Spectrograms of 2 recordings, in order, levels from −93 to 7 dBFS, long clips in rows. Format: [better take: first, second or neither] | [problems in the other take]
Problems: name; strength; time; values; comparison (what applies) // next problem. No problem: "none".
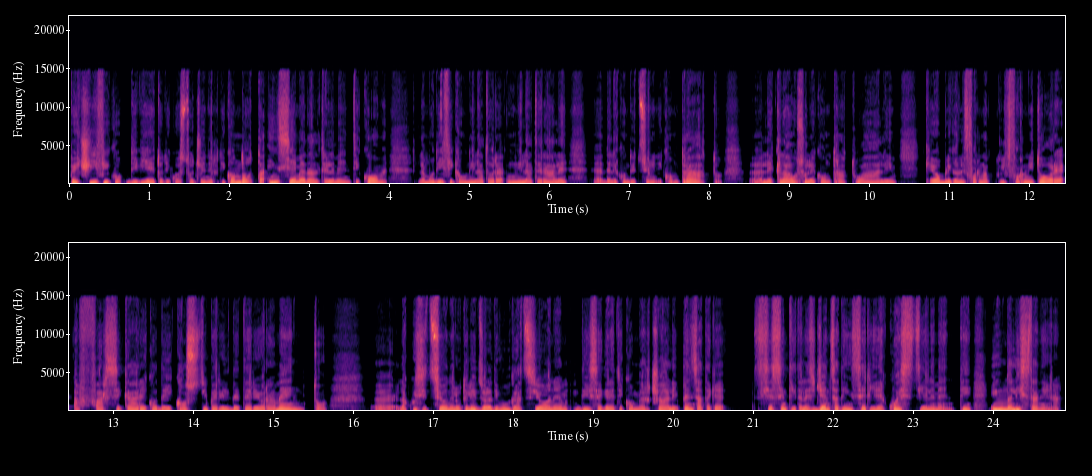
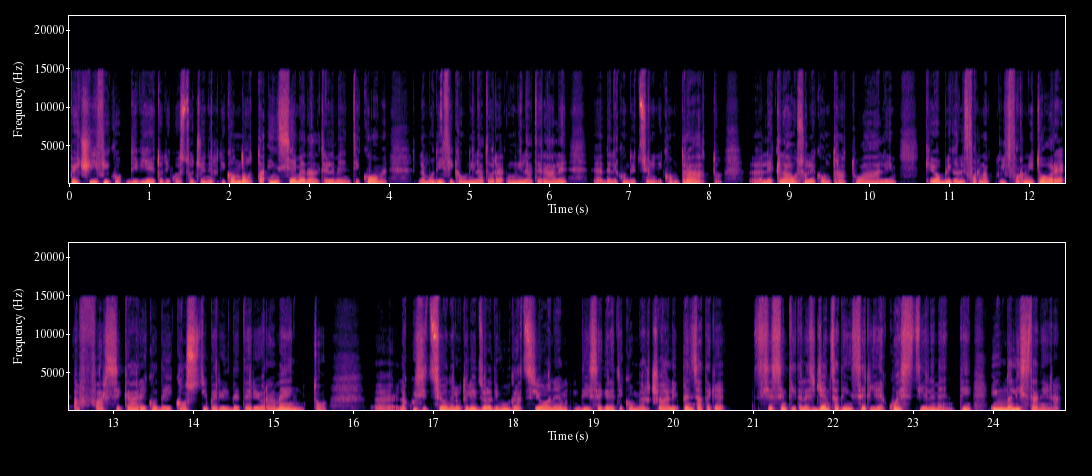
neither | none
